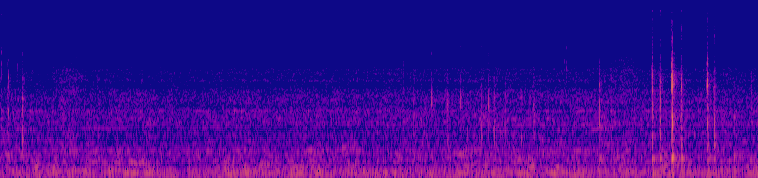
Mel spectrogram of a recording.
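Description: Steady clatter of a computer keyboard as C program code is typed, with rapid key presses at a moderate, quiet level and a few louder clicks toward the end.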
